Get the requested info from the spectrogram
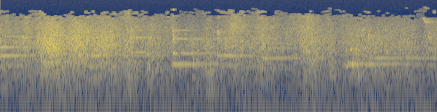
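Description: Rustling and handling noise from a padded jacket as someone dresses, in soft uneven surges, with faint short steady tones now and then behind it.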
